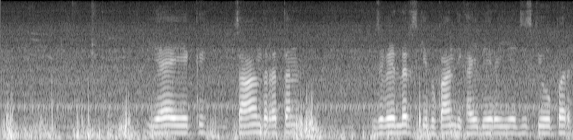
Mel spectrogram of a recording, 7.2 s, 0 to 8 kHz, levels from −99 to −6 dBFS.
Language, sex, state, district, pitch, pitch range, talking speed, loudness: Hindi, male, Rajasthan, Bikaner, 155 Hz, 145-160 Hz, 100 wpm, -16 LUFS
